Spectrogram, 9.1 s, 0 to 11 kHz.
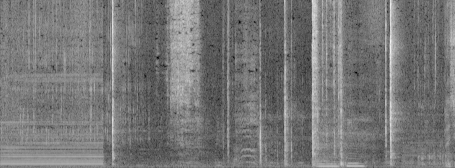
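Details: Breville Oracle 980XL espresso machine, tested after replacing leaking O-rings (had rattling noise and steam activating by itself): steady pump hum about two seconds, then clicks and valve sounds; good water flow and pressure, normal operation.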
